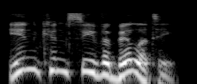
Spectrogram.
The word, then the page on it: inconceivability: British English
